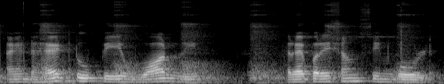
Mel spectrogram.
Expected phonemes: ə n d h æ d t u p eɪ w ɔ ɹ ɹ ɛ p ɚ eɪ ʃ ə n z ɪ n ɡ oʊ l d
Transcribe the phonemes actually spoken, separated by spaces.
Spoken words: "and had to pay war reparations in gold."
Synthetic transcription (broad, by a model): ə n d h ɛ d t u p eɪ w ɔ ɹ ɹ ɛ p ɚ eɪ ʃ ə n s ɪ n ɡ oʊ l d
